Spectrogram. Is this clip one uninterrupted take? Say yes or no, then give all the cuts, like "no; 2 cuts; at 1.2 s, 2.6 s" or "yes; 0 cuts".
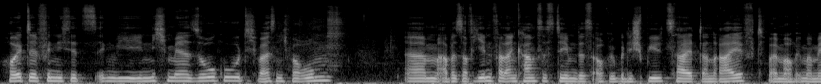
yes; 0 cuts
